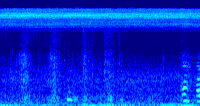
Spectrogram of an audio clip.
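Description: Steady, high-pitched chorus of insects singing without a break.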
